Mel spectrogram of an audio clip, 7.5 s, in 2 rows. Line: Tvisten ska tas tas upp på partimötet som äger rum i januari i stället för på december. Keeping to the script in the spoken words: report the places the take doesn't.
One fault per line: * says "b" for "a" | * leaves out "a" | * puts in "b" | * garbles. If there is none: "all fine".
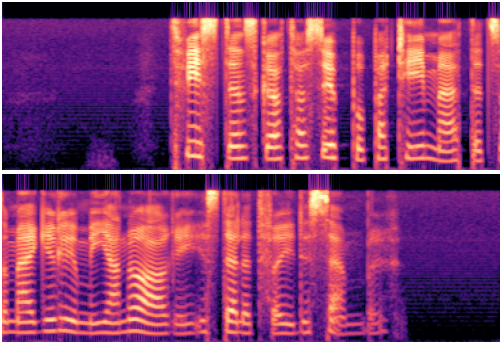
* leaves out "tas"
* says "i" for "på"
